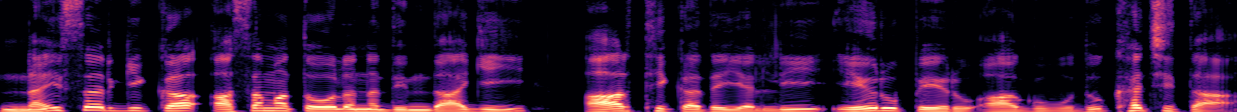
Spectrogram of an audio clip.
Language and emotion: Kannada, neutral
